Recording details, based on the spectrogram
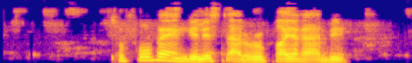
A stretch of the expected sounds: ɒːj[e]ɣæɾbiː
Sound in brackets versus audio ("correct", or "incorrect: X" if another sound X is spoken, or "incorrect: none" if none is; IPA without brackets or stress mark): correct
